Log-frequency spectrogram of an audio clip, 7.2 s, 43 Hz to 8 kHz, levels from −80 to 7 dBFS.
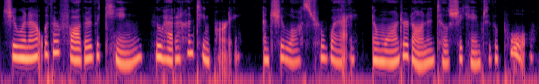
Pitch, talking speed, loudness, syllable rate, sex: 205 Hz, 225 wpm, -18 LUFS, 5.0 syllables/s, female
